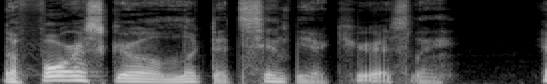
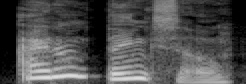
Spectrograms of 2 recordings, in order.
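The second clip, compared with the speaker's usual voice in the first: lamenting; 6 dB louder than usual. A narrator's reading. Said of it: "lamented Nerium".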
